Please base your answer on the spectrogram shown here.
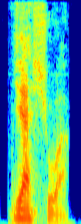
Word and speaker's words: Yahua: dijo, "Llamaréis su nombre Yahhua con énfasis en ya, como es el caso de todos los nombres hebreos.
